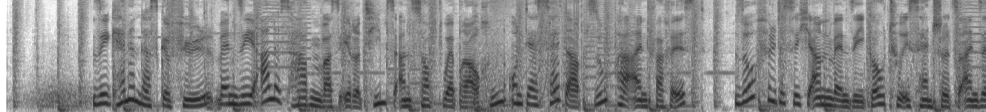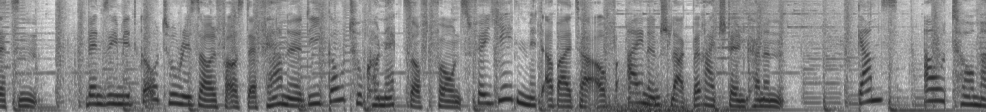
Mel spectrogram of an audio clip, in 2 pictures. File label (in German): Werbung Online Spot cool souveraen; GoTo Essential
